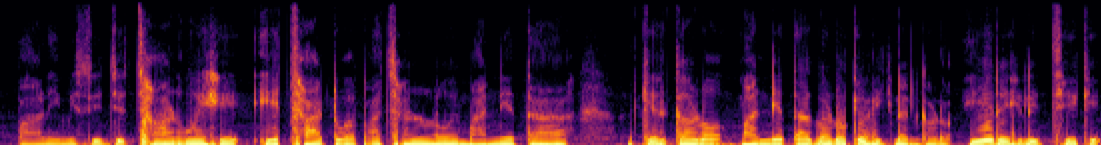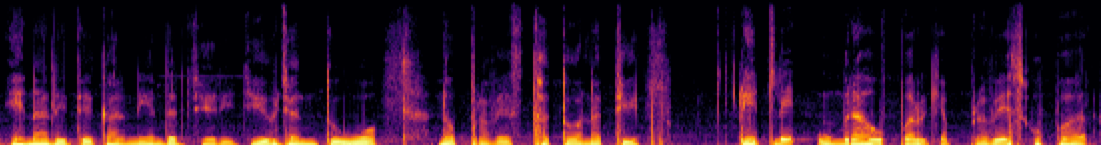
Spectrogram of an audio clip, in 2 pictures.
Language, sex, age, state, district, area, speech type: Gujarati, male, 18-30, Gujarat, Rajkot, rural, spontaneous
